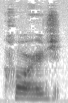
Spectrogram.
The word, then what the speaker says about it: Jorge: Colonel Park attempted to establish a beachhead in Argentina under the dictator presidency of General Jorge George Videla, J-O-R-G-E, the J is silent, Jorge Videla.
